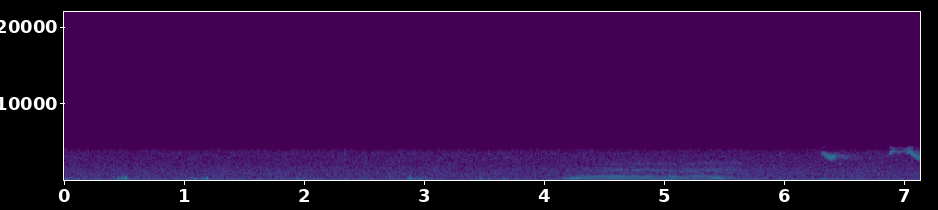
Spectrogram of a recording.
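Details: Mother cow defending her calf from a group of vultures on a farm, filmed from a neighboring property: one low, drawn-out moo of about a second, steady then fading, with faint knocks before it and bird chirps just after.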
